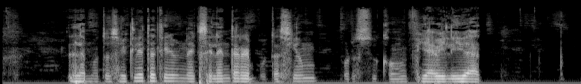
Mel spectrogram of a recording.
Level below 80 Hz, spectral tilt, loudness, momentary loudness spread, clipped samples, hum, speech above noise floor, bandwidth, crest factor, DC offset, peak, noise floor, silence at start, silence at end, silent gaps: -38 dBFS; -4 dB/octave; -18 LUFS; 11 LU; under 0.1%; 50 Hz at -40 dBFS; 26 dB; 16 kHz; 18 dB; under 0.1%; 0 dBFS; -44 dBFS; 0.05 s; 0.2 s; none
